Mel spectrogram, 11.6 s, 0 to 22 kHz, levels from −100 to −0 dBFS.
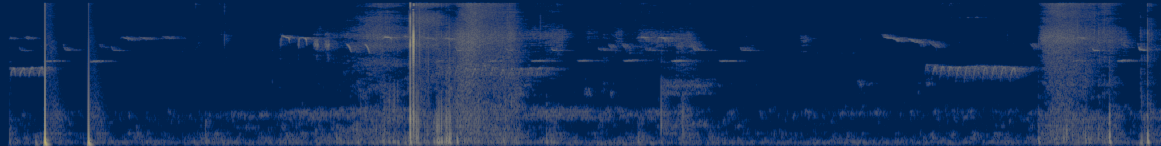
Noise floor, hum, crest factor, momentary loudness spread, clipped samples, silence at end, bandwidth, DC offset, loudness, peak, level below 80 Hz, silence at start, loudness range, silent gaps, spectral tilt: -78 dBFS; none; 44 dB; 22 LU; under 0.1%; 0.1 s; over 20 kHz; under 0.1%; -40 LUFS; -2 dBFS; -58 dBFS; 0.1 s; 22 LU; none; -3 dB/octave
